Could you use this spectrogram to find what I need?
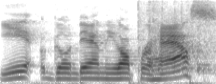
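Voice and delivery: loud, convincing, put-on Australian accent. Recalling someone who nailed an Australian impression, in an Australian accent impression. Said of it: "nailed a an Australian impression".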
